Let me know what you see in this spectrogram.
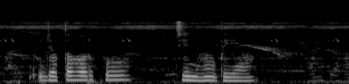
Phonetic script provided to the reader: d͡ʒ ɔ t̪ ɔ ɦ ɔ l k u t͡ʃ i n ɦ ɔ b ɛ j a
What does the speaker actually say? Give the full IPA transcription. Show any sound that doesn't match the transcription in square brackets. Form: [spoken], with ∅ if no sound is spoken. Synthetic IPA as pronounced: d͡ʒ ɔ t̪ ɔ ɦ ɔ [ɽ] k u t͡ʃ i n ɦ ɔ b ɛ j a

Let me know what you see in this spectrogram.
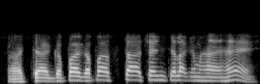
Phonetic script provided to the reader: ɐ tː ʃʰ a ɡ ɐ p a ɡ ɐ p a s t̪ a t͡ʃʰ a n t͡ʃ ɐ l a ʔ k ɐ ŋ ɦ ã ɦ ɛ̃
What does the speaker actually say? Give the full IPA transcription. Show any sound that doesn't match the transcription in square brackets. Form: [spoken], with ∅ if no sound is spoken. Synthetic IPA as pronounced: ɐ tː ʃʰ a ɡ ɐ p a ɡ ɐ p a s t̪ a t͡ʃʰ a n t͡ʃ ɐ l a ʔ k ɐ [n] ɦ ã ɦ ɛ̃

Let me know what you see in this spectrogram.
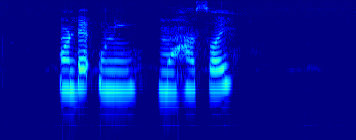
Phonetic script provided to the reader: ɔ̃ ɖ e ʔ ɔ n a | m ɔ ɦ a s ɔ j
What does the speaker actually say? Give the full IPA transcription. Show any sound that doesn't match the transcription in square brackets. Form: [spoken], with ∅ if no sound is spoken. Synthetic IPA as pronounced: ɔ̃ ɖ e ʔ [u] n [i] | m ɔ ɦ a s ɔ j

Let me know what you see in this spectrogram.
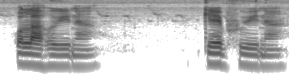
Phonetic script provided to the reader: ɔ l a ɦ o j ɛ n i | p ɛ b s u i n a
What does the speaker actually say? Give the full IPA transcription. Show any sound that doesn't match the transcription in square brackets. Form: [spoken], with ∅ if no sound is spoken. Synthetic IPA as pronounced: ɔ l a ɦ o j [i] n [a] | [k] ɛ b [h] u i n a

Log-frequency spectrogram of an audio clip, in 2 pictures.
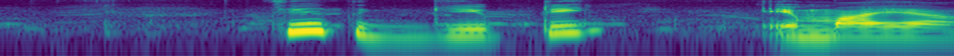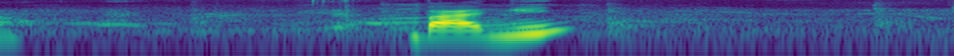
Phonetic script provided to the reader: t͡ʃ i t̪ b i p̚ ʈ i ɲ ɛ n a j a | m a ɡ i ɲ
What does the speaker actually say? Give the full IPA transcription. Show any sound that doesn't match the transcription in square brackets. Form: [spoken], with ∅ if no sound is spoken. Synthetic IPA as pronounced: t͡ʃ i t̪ [ɡ] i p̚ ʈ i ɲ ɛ [m] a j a | [b] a [ŋ] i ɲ

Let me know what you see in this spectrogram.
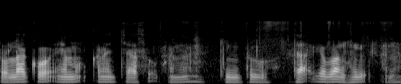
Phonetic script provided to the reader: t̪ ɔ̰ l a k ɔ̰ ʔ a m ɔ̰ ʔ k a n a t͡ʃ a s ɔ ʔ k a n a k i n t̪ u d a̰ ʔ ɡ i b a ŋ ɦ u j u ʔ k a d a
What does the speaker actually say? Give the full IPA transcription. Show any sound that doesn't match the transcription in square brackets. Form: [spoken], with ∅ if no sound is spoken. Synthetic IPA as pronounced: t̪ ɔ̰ l a k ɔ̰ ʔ [ɛ] m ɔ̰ ʔ k a n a t͡ʃ a s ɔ ʔ k a n a k i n t̪ u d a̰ ʔ ɡ [ɛ] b a ŋ ɦ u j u ʔ k a [n] a

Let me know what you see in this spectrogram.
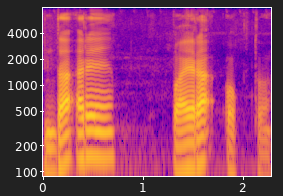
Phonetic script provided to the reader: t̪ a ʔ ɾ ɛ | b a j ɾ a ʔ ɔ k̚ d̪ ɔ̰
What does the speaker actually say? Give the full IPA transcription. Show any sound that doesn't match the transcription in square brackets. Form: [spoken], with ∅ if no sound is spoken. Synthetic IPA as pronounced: [d̪] a ʔ ɾ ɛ | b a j ɾ a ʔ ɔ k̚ [t̪] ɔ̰

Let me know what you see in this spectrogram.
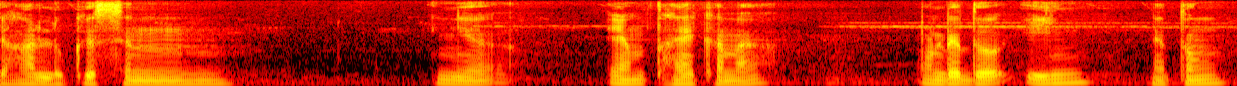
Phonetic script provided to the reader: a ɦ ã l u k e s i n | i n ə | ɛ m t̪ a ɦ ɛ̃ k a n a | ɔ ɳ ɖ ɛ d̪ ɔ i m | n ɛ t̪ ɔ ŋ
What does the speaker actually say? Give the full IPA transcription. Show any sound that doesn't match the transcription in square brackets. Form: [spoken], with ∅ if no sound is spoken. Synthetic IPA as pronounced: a ɦ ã l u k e s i n | i [ɲ] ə | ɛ m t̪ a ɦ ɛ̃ k a n a | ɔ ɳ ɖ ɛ d̪ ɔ i [ɲ] | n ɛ t̪ ɔ ŋ

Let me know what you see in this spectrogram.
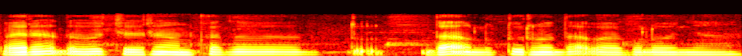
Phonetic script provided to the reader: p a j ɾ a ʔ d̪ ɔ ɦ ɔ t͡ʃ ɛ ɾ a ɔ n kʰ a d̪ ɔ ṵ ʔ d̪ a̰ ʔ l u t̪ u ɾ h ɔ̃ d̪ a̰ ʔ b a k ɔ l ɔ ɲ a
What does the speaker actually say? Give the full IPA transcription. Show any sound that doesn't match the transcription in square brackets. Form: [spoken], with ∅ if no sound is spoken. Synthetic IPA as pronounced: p a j ɾ a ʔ d̪ ɔ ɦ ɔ t͡ʃ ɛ ɾ a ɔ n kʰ a d̪ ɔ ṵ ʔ d̪ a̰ ʔ l u t̪ u ɾ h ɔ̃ d̪ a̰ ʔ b a [ɡ] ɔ l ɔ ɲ a

